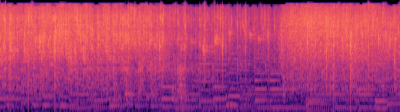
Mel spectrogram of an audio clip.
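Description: Corn fritters (green-corn batter) frying in hot oil in a pan: a steady, dense sizzle of bubbling oil.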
